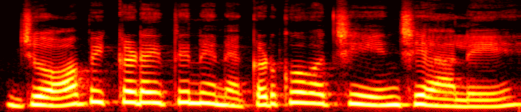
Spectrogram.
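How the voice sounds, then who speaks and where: A woman reading an audio story and voicing an irritable young man who scolds in a gruff way. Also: high-pitched, lively intonation, brisk, warm tone. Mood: annoyed. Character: irritable young man, stern yet softening.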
